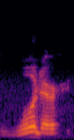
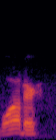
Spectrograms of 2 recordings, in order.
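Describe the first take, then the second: First: It is said with a Philadelphia accent. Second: It is said with a standard accent. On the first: "the one thing that Philly people say" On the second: "instead of"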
